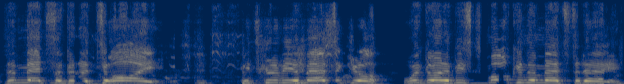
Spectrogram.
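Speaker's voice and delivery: British impression. [name] hypes the Mets game to the hosts, mock British accent. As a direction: hype the London series in a mock British accent. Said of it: "that was a good British impression".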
